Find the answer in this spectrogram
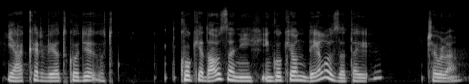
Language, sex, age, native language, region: Slovenian, female, 18-29, Serbian, Drava region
